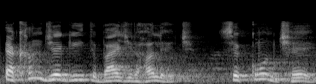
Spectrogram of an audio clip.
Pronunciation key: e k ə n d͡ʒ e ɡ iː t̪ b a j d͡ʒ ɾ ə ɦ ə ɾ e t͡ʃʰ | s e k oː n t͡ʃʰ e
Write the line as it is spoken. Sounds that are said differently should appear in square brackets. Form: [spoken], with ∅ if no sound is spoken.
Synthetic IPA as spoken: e [kʰ] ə n d͡ʒ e ɡ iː t̪ b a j d͡ʒ ɾ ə ɦ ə [l] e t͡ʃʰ | s e k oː n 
